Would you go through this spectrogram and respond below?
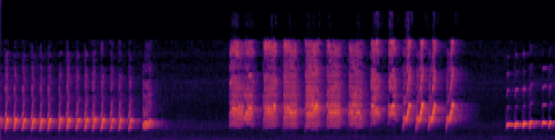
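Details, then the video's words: Caged cucak ranting in lively song: a quick run of repeated notes, then a series of harsh buzzy chirps, a brief pause, and another trill. "gacor cucak ranting"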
